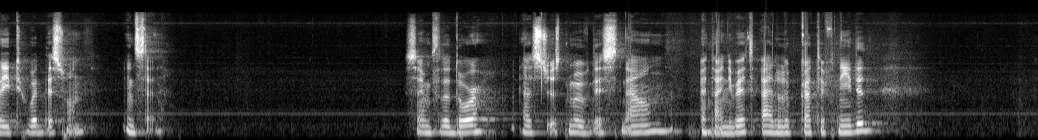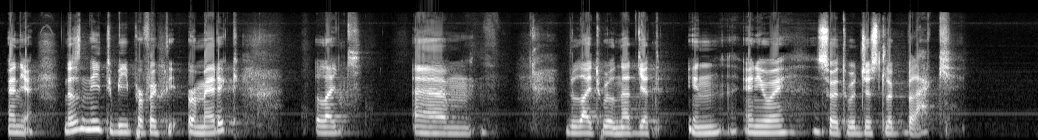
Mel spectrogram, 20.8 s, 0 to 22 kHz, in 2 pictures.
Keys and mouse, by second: 0.9 g, 2.2 Tab, 2.7 Tab, 3.3 z, 4.8 z, 5.2 g, 6.6 ctrl+r, 8.1 Tab, 8.8 alt+a, 9.2 z, 10.7 Tab, 11.4 click, 11.7 g, 13.1 Tab, 13.5 alt+a, 13.8 z, 14.8 Tab, 15.1-17.1 typing, 17.9 ctrl+r, 18.7 Tab, 18.9 alt+a, 19.3 z, 19.8 z.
